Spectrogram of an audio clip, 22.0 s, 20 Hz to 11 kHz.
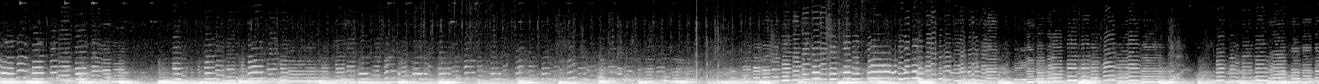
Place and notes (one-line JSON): {"title": "Flohmarkt Mauerpark, Berlin", "description": "Weg von der gegenüberliegenden Straßenseite zum Eingang des Flohmarktes. Straßenmusiker -> Sopransaxophon mit playback aus Brüllwürfel", "latitude": "52.54", "longitude": "13.40", "altitude": "48", "timezone": "GMT+1"}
